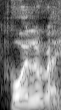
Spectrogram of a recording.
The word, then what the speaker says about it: Coi Leray: Everybody, online, they be saying that you and your daughter, let me say it right. Coi Leray? Coi Leray, yeah.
